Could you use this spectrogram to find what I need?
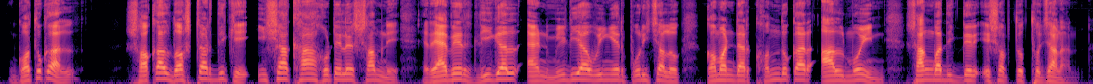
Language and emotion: Bengali, neutral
